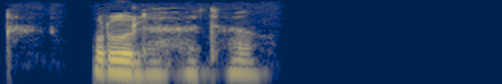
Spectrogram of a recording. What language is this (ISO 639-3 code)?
ckb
